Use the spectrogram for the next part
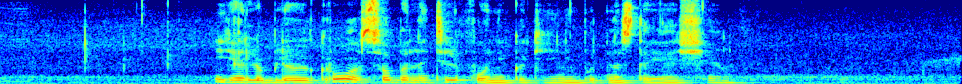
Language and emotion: Russian, neutral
